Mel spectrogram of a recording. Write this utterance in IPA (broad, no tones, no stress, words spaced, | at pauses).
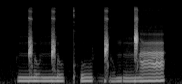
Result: ŋ͡ǁuŋ͡ǁukʼu ɡ͡ǁomŋ͡ǁa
